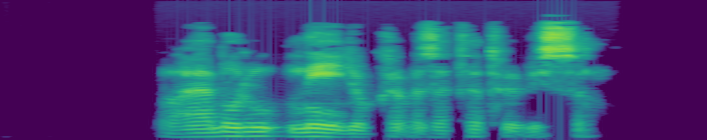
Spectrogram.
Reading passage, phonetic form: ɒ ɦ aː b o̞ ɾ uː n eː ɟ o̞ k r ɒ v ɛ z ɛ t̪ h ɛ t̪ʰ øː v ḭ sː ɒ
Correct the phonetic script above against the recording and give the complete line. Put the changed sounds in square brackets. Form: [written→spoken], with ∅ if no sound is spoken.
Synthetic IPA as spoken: ɒ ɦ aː b o̞ ɾ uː n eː ɟ o̞ k r ɒ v ɛ z ɛ t̪ h ɛ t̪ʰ øː v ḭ sː ɒ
